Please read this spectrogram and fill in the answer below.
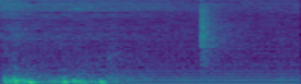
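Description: Three or four quick, low, dull thumps packed into less than a second, over a steady low electrical hum.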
